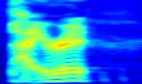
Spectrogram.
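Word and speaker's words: PYRT: Billy McFarland is following up the Fyre Festival with it's P-Y-R-T, all caps again. So it's not part. He says it's pronounced pirate. Ugh. Which, that, even with liberties, that ain't how you spell pirate.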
